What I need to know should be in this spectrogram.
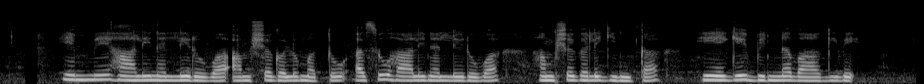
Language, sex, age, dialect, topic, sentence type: Kannada, female, 25-30, Central, agriculture, question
